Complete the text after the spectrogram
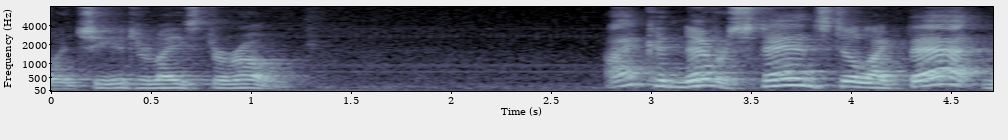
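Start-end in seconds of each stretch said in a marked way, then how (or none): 2.8-4.7 a hint of firm certainty, pitched a little higher; mean every word, lightly; understated emphatic declaration; great conviction. A narrator's reading. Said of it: "with great conviction".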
